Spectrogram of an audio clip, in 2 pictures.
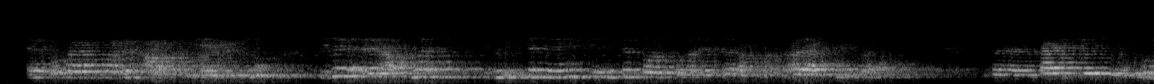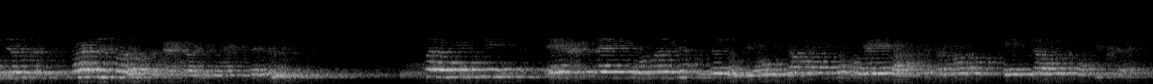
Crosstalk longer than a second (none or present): present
